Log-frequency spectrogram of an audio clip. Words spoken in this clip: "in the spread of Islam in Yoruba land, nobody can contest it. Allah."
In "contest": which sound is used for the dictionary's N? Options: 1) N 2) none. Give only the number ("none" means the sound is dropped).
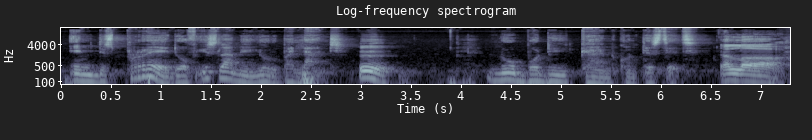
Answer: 1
